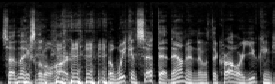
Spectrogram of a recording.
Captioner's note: laughs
